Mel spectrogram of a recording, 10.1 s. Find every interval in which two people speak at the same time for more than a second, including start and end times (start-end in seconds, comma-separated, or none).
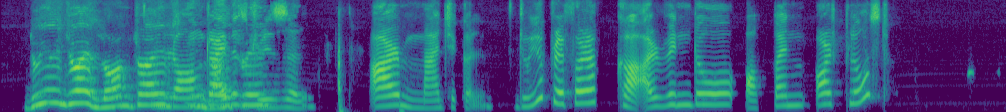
1.5-2.7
